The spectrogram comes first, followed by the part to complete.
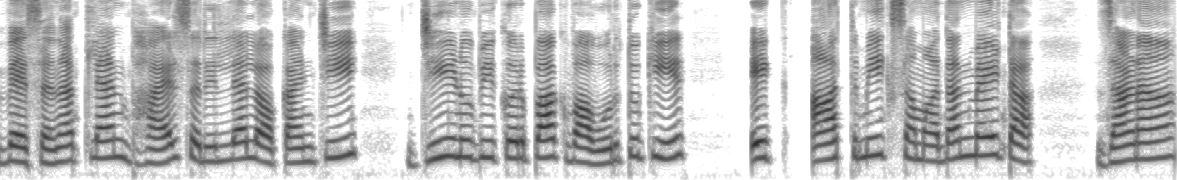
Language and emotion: Goan Konkani, happy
